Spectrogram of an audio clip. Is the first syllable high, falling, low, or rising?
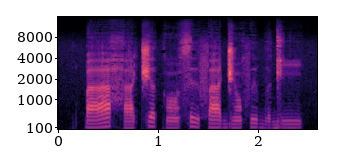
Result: rising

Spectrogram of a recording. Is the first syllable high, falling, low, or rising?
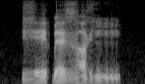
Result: rising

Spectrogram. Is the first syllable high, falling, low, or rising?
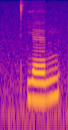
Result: rising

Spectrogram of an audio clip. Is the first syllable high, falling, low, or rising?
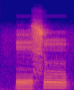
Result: low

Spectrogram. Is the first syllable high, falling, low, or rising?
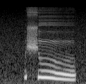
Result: falling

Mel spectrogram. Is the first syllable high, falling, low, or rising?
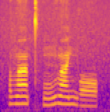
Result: high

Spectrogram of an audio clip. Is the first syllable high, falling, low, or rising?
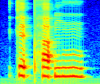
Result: high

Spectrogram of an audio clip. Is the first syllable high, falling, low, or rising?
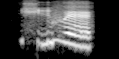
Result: high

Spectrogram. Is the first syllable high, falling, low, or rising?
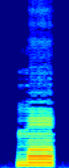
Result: high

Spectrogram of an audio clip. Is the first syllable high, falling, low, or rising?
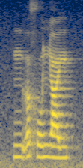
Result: rising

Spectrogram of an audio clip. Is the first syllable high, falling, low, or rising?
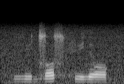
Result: low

